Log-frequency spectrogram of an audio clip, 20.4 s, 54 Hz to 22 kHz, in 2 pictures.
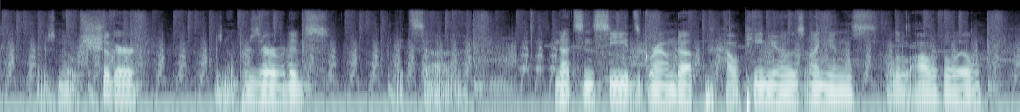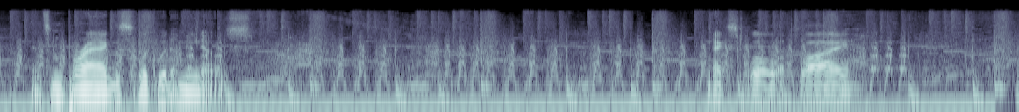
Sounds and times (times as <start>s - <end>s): Music: 0.0s - 20.3s
Speech: 0.4s - 1.4s, 2.2s - 3.3s, 3.9s - 4.7s, 5.5s - 9.8s, 10.5s - 12.7s, 17.3s - 18.8s.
